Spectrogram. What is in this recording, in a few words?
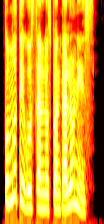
Spanish Listening; Spanish Test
